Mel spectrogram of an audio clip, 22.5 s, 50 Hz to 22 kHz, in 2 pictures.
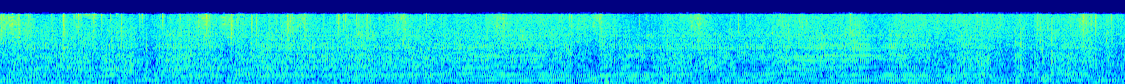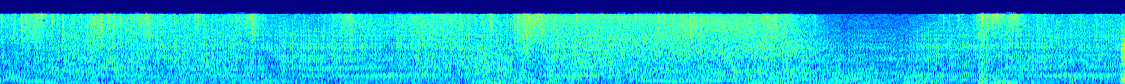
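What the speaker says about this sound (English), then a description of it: "This truck's a bit weird on the gears too." Truck engine in the racing game Forza Horizon 5, a steady loud drone with revs climbing and dropping through repeated gear shifts, continuous across the whole stretch without any talk.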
